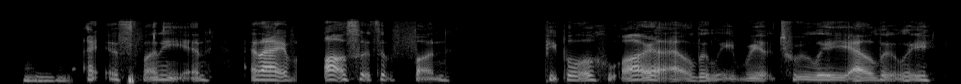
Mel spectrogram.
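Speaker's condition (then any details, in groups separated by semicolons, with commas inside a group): Multiple sclerosis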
